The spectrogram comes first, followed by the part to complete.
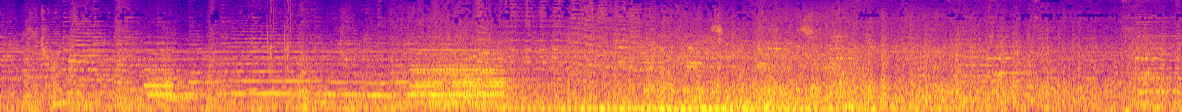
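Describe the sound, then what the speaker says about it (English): A train passes in a VR game inside a mine, a long horn-like tonal blast over deep rumbling and rolling clatter, loud and close, with game dialogue briefly over it. "There's a train."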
